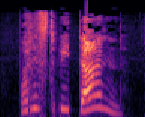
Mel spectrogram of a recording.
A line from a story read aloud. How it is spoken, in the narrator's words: she kept exclaiming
